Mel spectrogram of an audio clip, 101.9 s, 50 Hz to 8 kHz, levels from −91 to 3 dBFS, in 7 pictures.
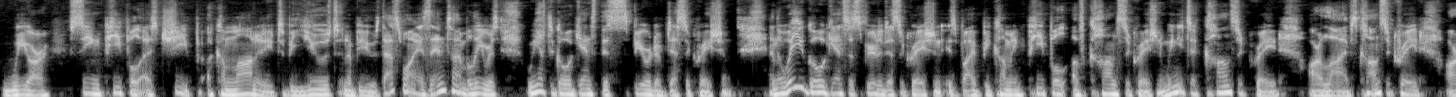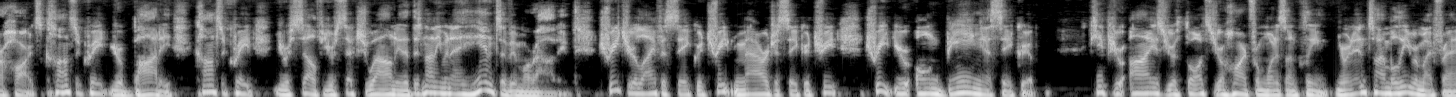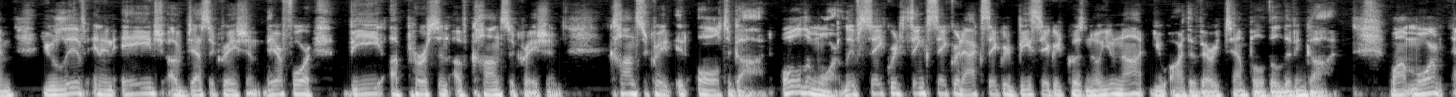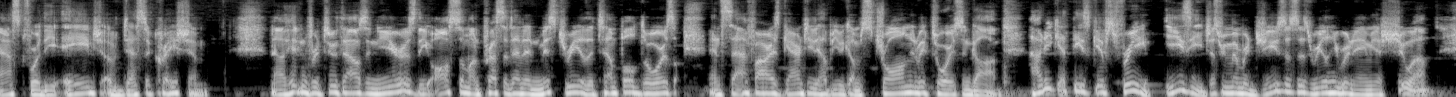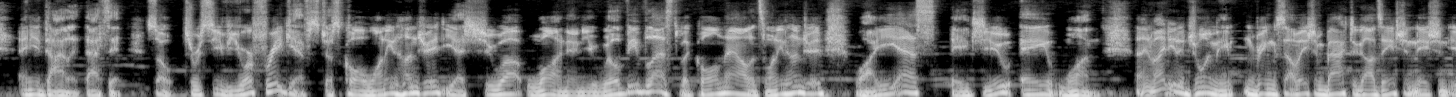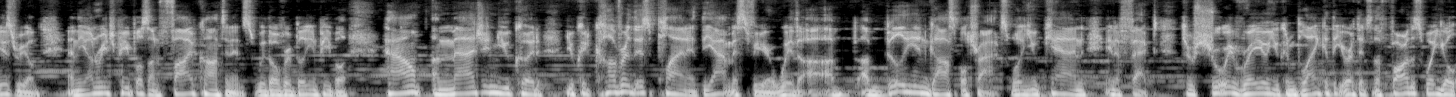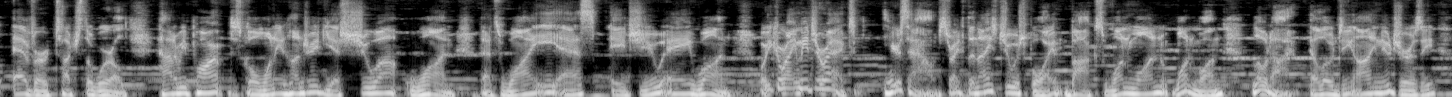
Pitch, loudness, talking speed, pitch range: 110 Hz, -14 LUFS, 200 wpm, 95-125 Hz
